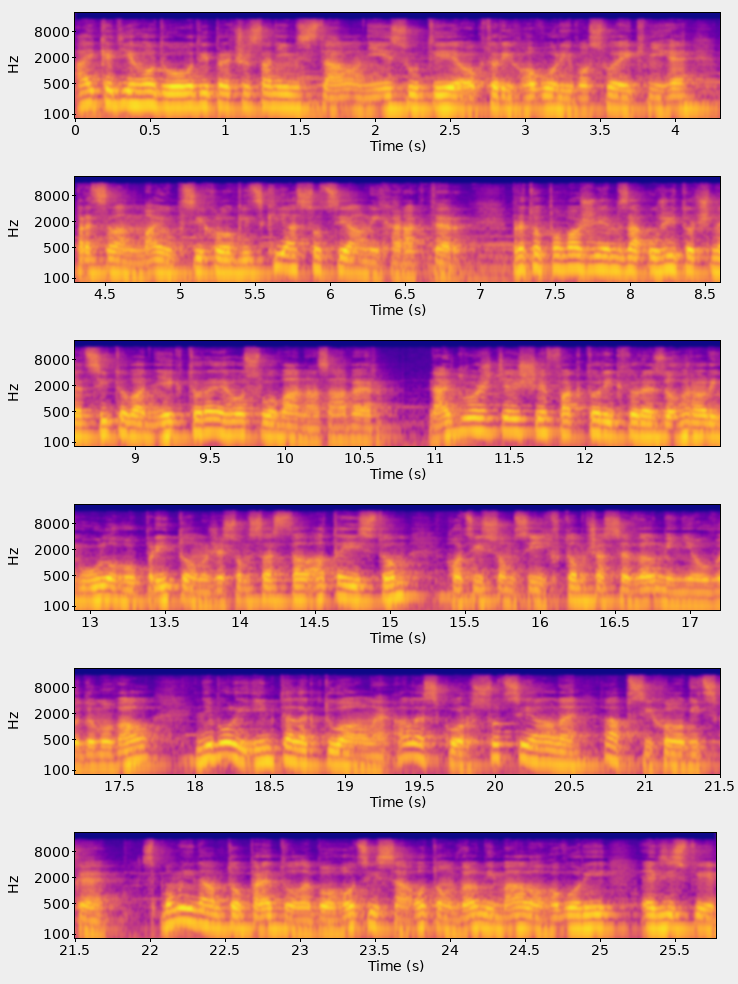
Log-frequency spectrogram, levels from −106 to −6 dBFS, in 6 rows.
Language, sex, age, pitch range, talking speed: Slovak, male, 20-39, 120-160 Hz, 170 wpm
